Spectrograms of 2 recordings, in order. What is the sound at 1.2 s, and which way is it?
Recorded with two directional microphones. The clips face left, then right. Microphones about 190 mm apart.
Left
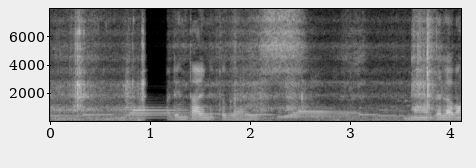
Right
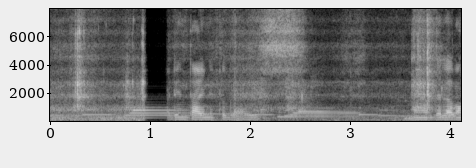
Speech, 10° right (ahead or behind).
